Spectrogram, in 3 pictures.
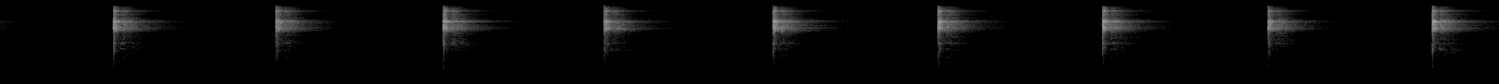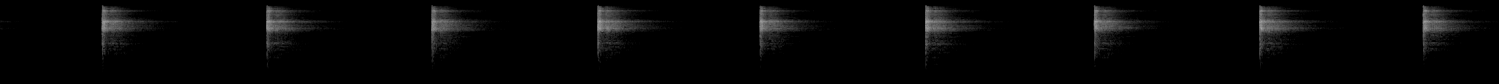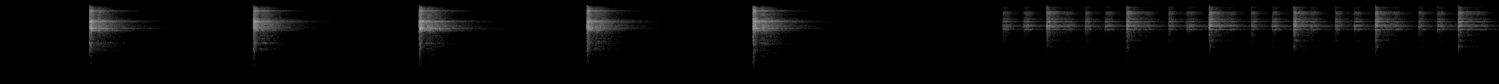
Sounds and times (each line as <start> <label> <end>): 29.2 tambourines 30.0
30.9 tambourines 31.8
34.2 tambourines 35.1
35.9 tambourines 36.8
37.5 tambourines 38.4
40.0 tambourines 44.9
